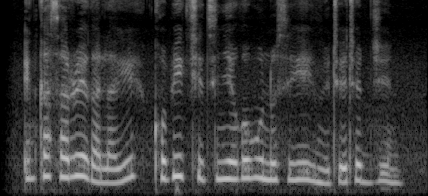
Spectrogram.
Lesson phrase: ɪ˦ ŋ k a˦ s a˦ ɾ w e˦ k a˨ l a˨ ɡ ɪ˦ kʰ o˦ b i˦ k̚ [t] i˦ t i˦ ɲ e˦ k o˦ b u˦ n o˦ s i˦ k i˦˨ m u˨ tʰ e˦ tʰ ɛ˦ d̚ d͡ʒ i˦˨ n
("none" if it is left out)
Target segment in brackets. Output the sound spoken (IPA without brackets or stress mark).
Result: t͡ʃ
